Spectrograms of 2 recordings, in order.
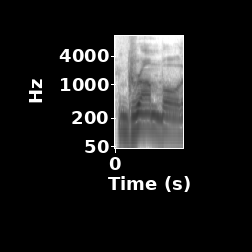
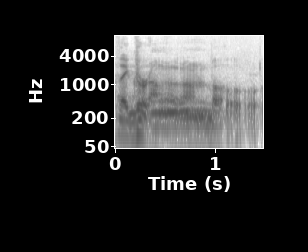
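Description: First: Said in the usual way. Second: Grumbling sound. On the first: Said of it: "I love that word". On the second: Shown as a demonstration. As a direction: grumble low and slow, rumbling the word grumble. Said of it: "the sound of the grumble in the word itself".

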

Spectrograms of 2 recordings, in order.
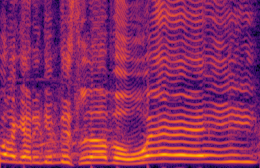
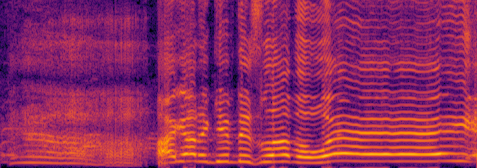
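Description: First: High, loud, in an altered voice; hammed-up ecstatic convert; mock rapture. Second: Very high, loud and very slow, stretching every word; hammed-up stretched-out ecstasy; drawn-out rapturous shout. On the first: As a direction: sing it out like you're overflowing. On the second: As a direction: belt it out like a revival cry. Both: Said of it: "You were like".

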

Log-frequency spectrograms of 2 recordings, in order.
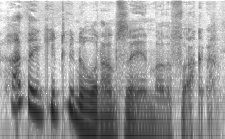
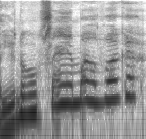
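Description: First: Low answer. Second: Squeaky-high mock question; high-pitched needling. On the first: Pretend. Host answering his own question, dropping low. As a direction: voice sinking and softening to the end. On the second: Host joking at [name], high-pitched needling question.

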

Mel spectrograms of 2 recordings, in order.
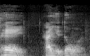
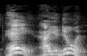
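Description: First: Slow, low-pitched "Hey, how you doing?"; low, slow, downbeat retelling of a greeting; someone else's misreading. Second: Slow, drawn-out "Hey", pitched up; slow lilting greeting; his own intended reading. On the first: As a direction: drop "Hey" low and drag it out. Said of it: "telling somebody else it was". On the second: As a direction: stretch "Hey" high, then ease into the question. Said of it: "the way that I say it is". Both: Shown as a demonstration.

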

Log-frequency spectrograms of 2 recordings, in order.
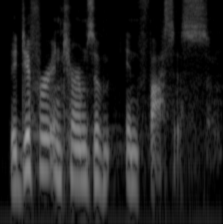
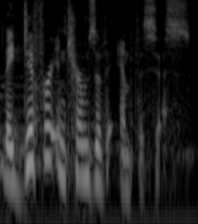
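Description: First: "emphasis" stressed on its second syllable, em-FAH-sis; stress on wrong syllable. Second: Said in the usual way. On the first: Shown as a demonstration. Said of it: "Put the wrong emphasis on the wrong syllable". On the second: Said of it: "Put the wrong emphasis".

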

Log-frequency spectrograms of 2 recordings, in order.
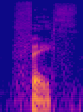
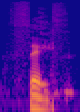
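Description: First: "faith." dropped low and soft, drawn out; emphatic single word. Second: "faith." low and soft again, set apart; emphatic single word. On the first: Preacher telling the congregation to write it down, "faith." low and soft. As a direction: land "faith." low and quiet, set apart. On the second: Preacher repeating the one thing Jesus asks, "faith." low and soft. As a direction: let "faith." fall low and quiet as a refrain. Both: Shown as a demonstration. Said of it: "Write this down".

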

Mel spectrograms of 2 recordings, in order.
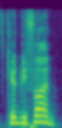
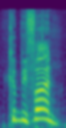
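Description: First: Said in the usual way. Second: Sing-song. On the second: Shown as a demonstration.

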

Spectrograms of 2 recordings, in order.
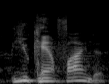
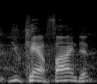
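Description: First: Can't said through a light laugh; laughing repeat. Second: Louder, punching can't; emphatic challenge. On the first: Real, not acted. Preacher repeating his dare to the congregation, laughing. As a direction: chuckle it, relaxed now. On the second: Shown as a demonstration. Preacher daring the church to find one refusal, emphatic. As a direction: dare the congregation, hitting can't hard. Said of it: "you find me one person".

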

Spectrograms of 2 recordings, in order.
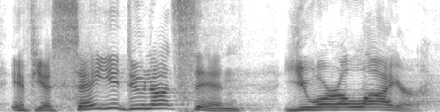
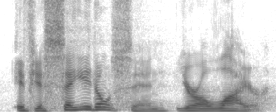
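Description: First: Emphatic, raised-pitch pronouncement; forceful, uncompromising verdict. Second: Matter-of-fact, lower-key verdict; unbothered, no-apology bluntness; blunt restatement. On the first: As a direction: lay it down as absolute fact, ending slow. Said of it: "he was a man of say it like it is". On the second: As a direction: say it plainly, dropping on the accusation. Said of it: "He wasn't like". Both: Acted.

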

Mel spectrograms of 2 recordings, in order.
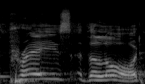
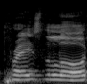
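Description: First: Said in the usual way. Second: Loud, ringing Praise the Lord; with an exclamation mark. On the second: Shown as a demonstration. Pastor leading the congregation, loudly exclaimed. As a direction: proclaim it like it ends in an exclamation mark. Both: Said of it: "could you say that with the exclamation mark".

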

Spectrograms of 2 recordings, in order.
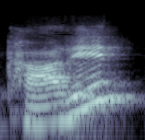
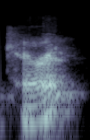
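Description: First: Put-on name in a German accent, higher and louder; mother's German accent. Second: Said in the usual way. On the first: Mother calling her devastated daughter by name, German accent. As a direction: imitate a mother's German accent, pitch lifted. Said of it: "She has an accent". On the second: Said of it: "or she would say".

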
